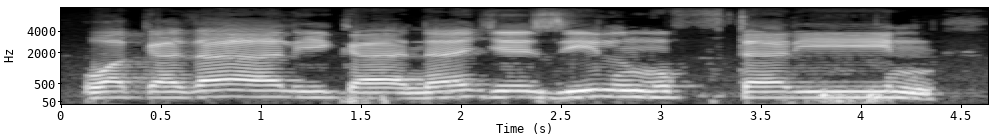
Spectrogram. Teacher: Jim yang sukun dalam kalimah tersebut qalqalah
